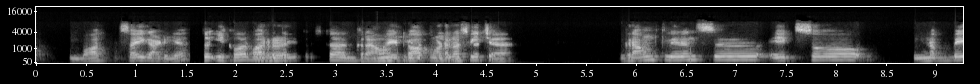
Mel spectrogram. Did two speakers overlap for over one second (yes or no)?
yes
